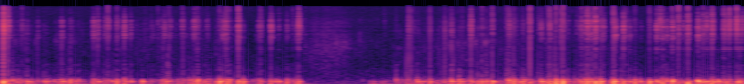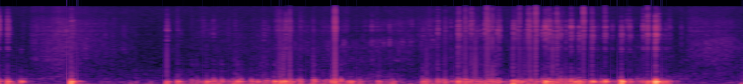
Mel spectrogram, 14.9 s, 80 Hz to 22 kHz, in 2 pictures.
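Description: Long nails scratch and tap the sides of the hollow metal mesh grille on a large condenser microphone. The result is a dense run of close, dry scratching with quick clicks, heavy in low rumble around a steady hum near 210 Hz. The sound comes in bursts with brief quieter gaps and a sharp tap near the eighth and fourteenth seconds.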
